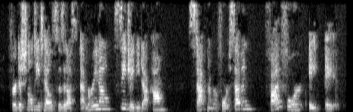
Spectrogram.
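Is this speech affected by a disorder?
No.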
